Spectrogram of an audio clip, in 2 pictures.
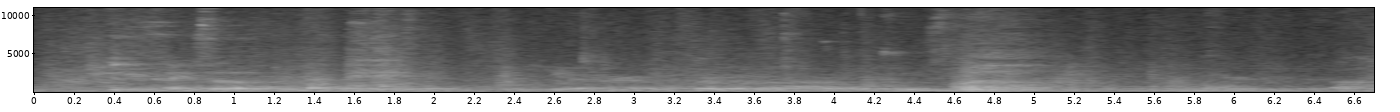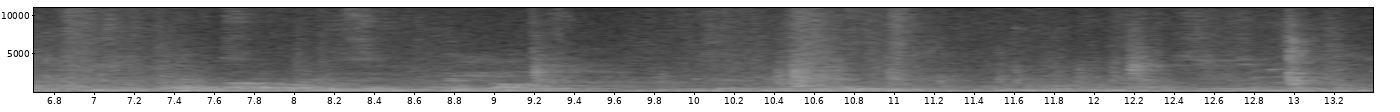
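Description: A young woman speaks steadily to a room, heard from a distance.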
